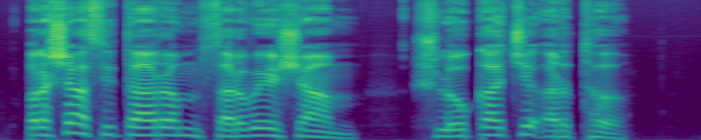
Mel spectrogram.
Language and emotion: Marathi, neutral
